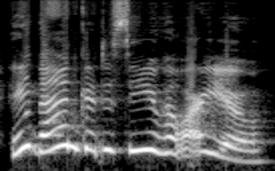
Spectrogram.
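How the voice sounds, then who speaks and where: A young adult woman, a venture principal, hosts a live online Q&A over a video call, upbeat and friendly with frequent ums, sounding slightly stuffy from a head cold. Her voice is very high and very animated, with a creaky, darkish tone, at a moderate pace.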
